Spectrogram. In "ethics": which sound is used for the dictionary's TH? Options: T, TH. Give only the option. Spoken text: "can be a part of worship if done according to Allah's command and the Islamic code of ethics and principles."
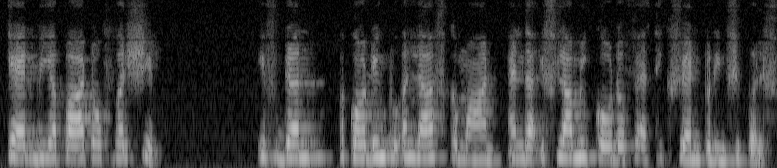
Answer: T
